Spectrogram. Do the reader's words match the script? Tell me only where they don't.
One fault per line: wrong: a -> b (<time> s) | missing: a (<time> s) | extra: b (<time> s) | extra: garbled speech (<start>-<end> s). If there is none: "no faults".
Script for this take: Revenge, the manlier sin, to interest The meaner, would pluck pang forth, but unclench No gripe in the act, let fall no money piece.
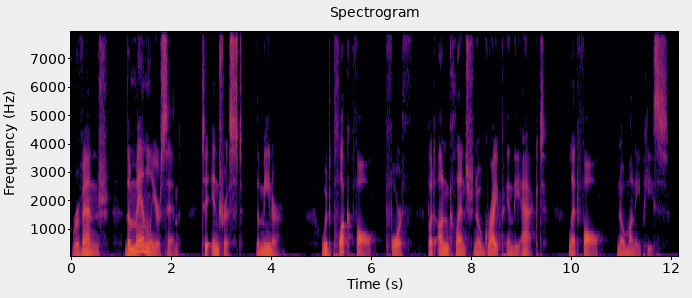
wrong: pang -> fall (5.6 s)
